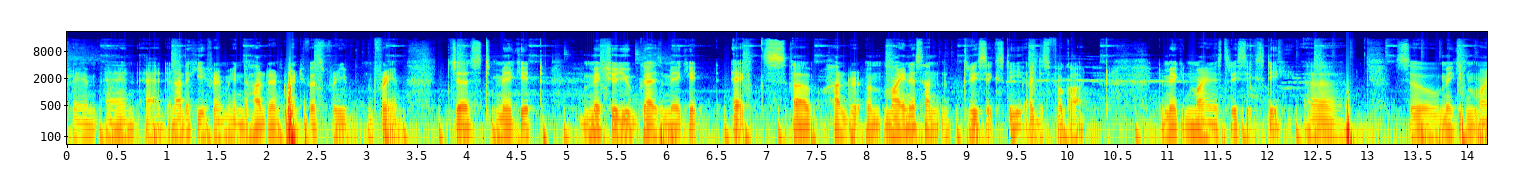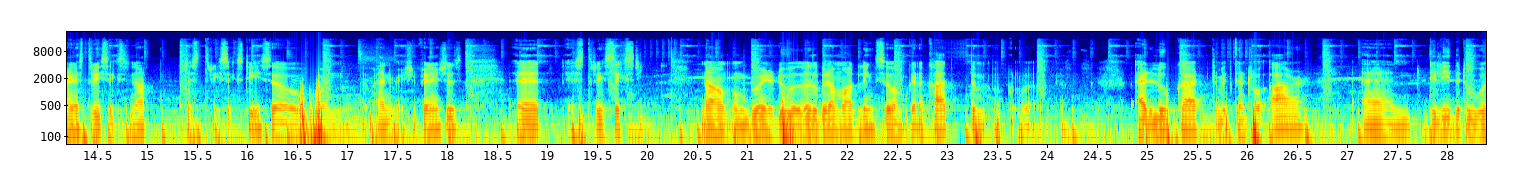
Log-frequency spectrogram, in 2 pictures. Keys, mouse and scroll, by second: 4.5 space, 8.1-8.4 middle drag, 8.4-8.8 scroll down 4, 8.8-12.2 middle drag, 12.2 KP_7, 12.5 scroll down 2, 12.7 Tab, 13.0 shift+middle click, 13.3 Tab, 13.5 click, 14.6 Tab, 14.7 Tab, 14.9 Tab, 15.3 ctrl+r, 16.0 scroll down 1, 16.2 shift+middle click, 16.6 click, 17.0 click, 17.7 x, 17.9 Tab, 18.1-18.5 middle drag, 18.5 scroll up 4, 18.8-19.5 middle drag, 19.5 scroll down 1, 19.7 scroll up 3, 20.5 scroll up 1, 20.9-21.3 scroll down 2, 21.3-21.8 middle drag, 21.8-22.4 scroll down 1, 22.4 KP_7, 22.7 scroll down 1, 22.9 Tab, 23.3 scroll down 1, 23.6 ctrl+r, 25.1 g, 25.7 g, 27.5-27.9 scroll up 1, 27.9 shift+middle click.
